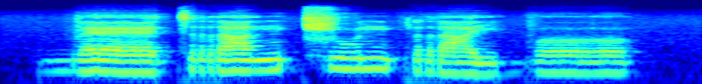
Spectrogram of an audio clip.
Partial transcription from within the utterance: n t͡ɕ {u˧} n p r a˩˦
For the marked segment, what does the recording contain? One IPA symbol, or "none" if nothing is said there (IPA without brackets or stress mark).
u˥˩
